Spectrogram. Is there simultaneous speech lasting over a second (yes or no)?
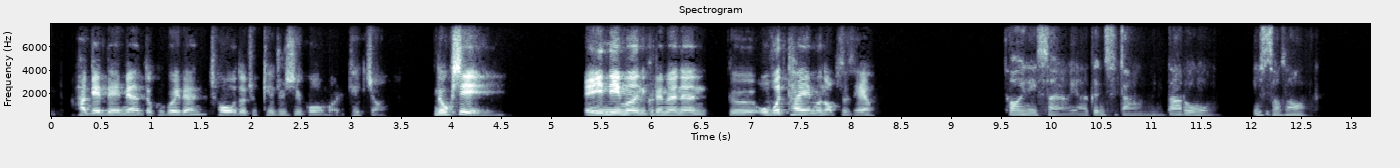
no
